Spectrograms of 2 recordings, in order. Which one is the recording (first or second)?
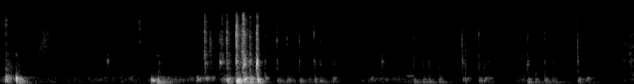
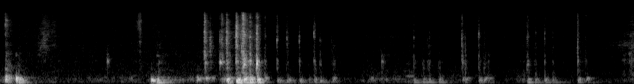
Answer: first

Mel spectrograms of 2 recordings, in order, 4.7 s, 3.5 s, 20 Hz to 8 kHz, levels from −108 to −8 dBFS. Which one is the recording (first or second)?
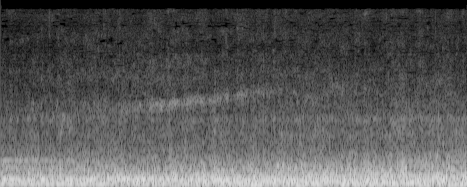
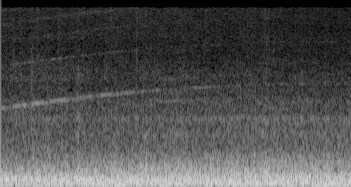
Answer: second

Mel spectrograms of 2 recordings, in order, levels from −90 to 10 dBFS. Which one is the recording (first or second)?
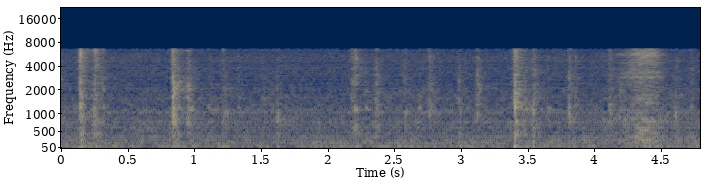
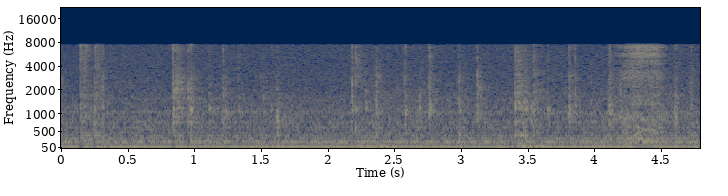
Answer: second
